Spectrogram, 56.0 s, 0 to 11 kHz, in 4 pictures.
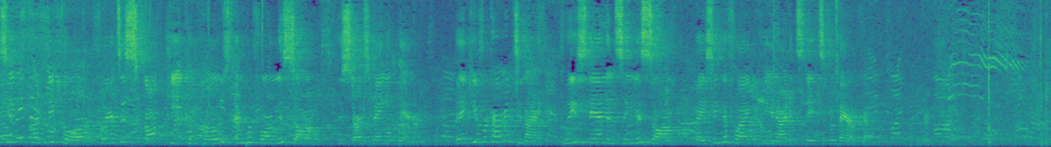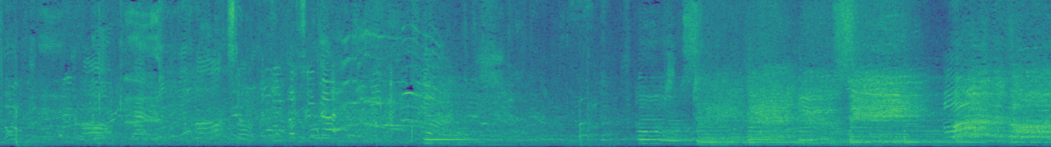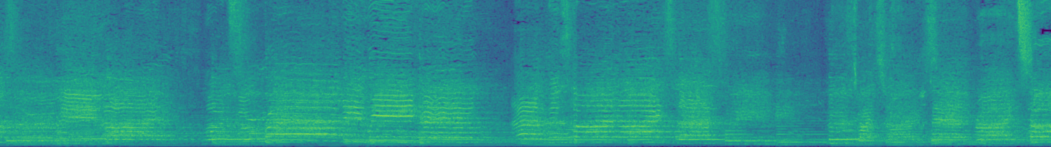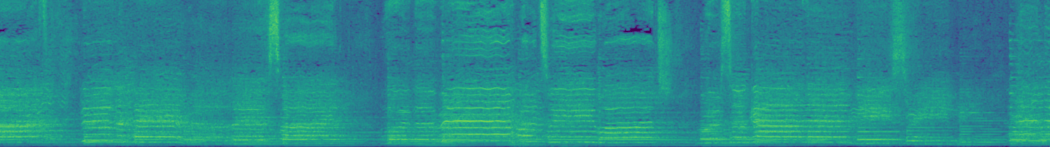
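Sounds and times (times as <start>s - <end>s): children and adults singing together: 21.5s - 56.0s.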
